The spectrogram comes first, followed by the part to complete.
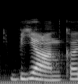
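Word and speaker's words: Бʼянка: звуків і два склади Б'янка ділимо на склади наголос падає на перший склад ось таку має схему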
